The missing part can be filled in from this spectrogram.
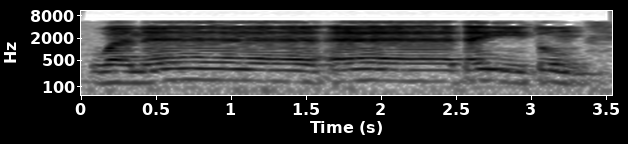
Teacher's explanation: ان المد المنفصل اربع حركات والمد البدل حركتين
